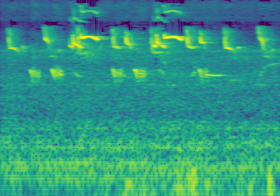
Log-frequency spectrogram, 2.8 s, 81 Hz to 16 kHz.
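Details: Song thrush singing in Weston village on 30 April 2023, a rapid run of sharp, bright chirping notes, high and clipped, over a steady low background rumble.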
